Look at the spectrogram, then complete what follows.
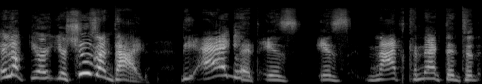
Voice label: English Voice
